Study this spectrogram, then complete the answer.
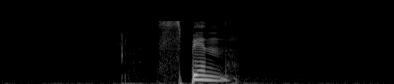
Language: Norwegian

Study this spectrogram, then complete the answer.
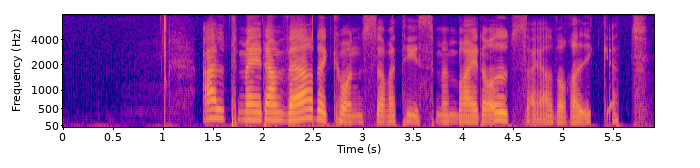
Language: Swedish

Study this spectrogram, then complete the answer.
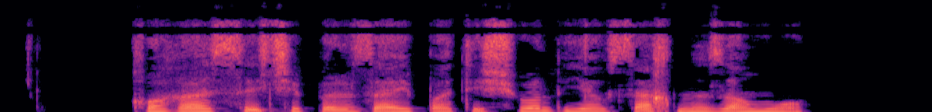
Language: Pashto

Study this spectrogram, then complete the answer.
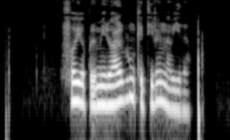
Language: Galician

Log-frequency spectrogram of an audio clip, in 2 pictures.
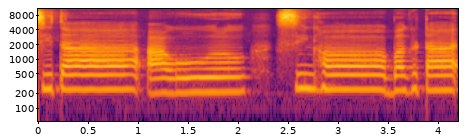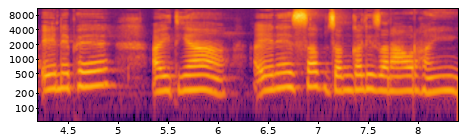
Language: Kathoriya Tharu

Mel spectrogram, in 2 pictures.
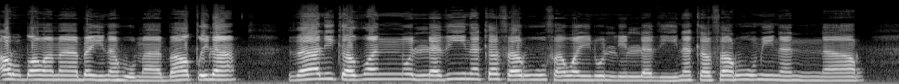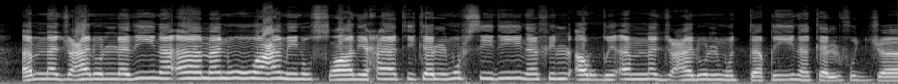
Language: Malay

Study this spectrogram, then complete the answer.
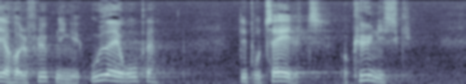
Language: Danish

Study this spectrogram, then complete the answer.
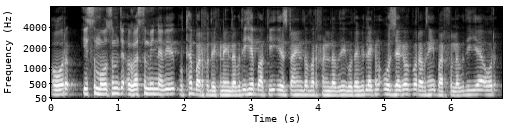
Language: Dogri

